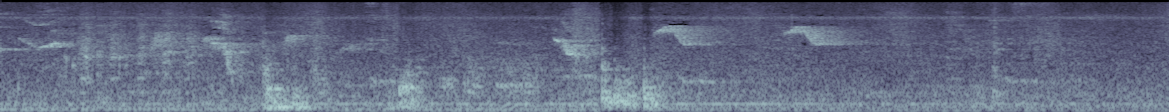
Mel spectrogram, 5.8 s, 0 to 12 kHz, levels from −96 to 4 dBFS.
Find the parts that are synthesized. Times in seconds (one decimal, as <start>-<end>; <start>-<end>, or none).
4.5-5.3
